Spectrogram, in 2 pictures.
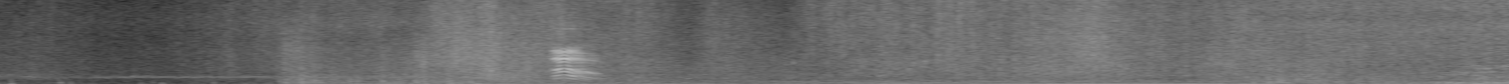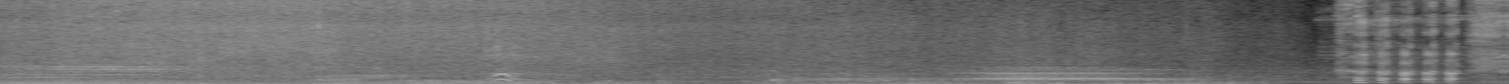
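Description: A sudden storm breaks in the Genshin Impact game world, with a steady wash of wind and crashing waves and low rumbles of thunder, rising toward the end, while someone speaks briefly over it.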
